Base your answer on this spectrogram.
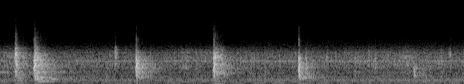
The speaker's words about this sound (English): Should I close the door? Yes, please.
